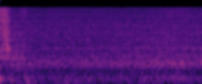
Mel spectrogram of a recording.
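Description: Quiet, steady background hiss: the room tone inside a parked car with the engine off.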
